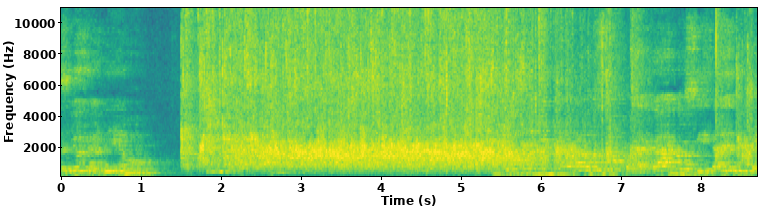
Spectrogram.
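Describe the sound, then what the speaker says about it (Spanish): Loud, sustained audience applause fills a conference hall at an investment expo, a dense wash of clapping running for several seconds, with a voice speaking over it at the start and again near the end. "quiero un fuerte aplauso"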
